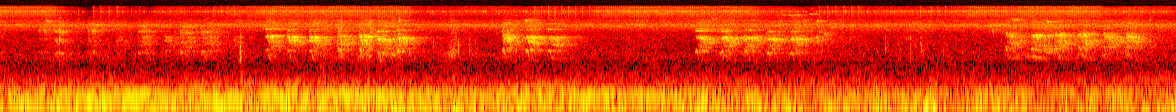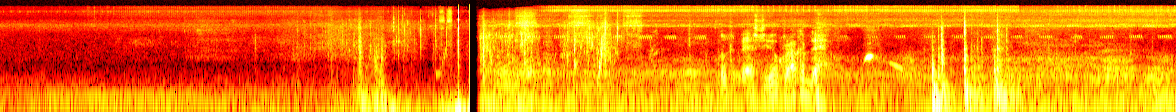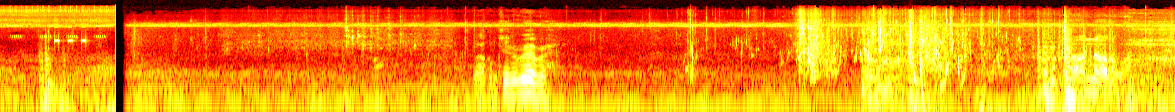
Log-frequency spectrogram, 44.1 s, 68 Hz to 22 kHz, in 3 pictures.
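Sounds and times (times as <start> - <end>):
low steady hum: 19.7 - 44.0
high insect chirping: 21.0 - 44.0
buzzy rasping animal calls: 21.6 - 30.7
loud knocks in a kayak: 26.3 - 27.4.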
